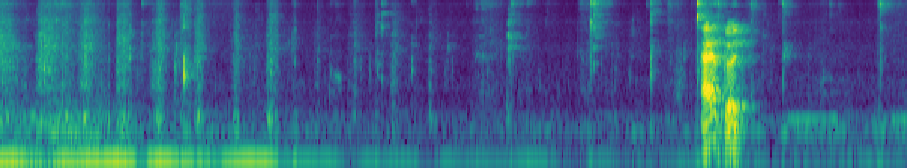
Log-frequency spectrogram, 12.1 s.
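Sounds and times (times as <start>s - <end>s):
chewing crunchy cereal: 0.0s - 12.0s.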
